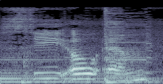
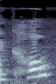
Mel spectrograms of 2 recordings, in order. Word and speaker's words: comb: That is, 啊、uh,，我要梳一梳我的头发。梳这个词呢，叫做 C O M B。猜一下这个词怎么念呢？啊，是不是念 comb 啊，老师？OK，I、okay, comb my hair. Is that right? Sorry, baby, it's not right. 这个不是念 com，OK，、okay? 是念什么呢？comb，comb，OK。I comb my hair.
